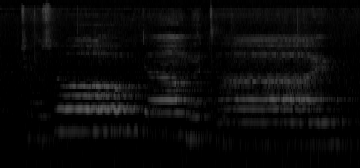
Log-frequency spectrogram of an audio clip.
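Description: Youth vocal group singing a cappella in close harmony: soft, sustained chords that swell about a second in and move to new chords a few times.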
